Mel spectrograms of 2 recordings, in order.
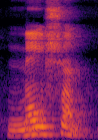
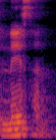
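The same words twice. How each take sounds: First: The middle consonant is an sh sound. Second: The middle consonant is an s sound. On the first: The speaker calls it right. "we say nation" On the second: The speaker calls it wrong. "We don't say nation"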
